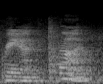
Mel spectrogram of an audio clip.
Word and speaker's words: Ranthan: Miri, pronounced Mirror-E, and Ranthan, pronounced Ran-Thun, are next to the robot talking.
